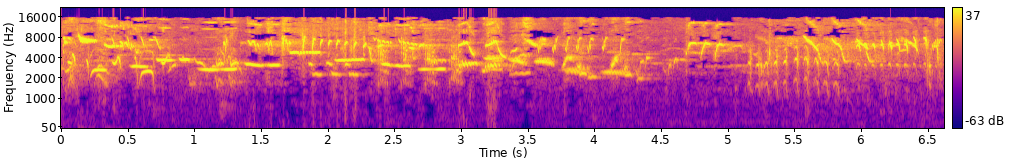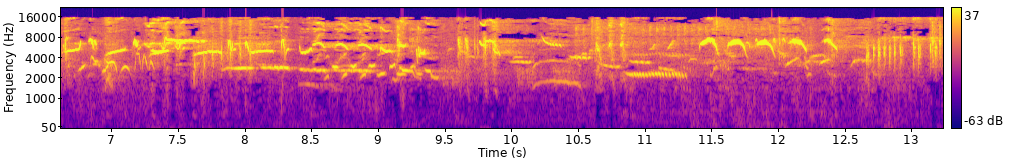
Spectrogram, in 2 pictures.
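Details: Brown-chested jungle flycatcher singing 'nyuling' flute-like song to provoke rival birds: long unbroken stream of quick high whistles, looping slurs and twittering trills with few pauses.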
